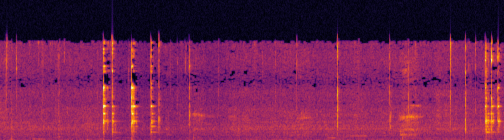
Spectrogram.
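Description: Metal spoon clinking against a ceramic plate and glass dipping bowl: a few sharp clinks about a second and a half in, then a quick cluster of them near the end.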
